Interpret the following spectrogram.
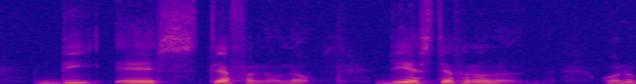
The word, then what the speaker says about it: Di Stefano: Claro, porque aquí la gente pone una E delante de la ST, SP, SN, SL, cualquier S más consonante.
